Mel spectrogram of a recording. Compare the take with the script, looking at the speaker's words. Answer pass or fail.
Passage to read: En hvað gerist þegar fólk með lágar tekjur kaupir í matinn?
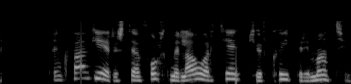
pass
